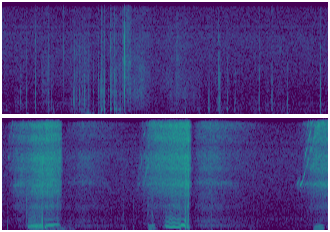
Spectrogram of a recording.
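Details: Two-month-old Labrador Retriever puppy asleep and snoring: after a quiet stretch of faint clicks, two raspy, breathy snore bursts about three seconds apart, with a third beginning right at the end.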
